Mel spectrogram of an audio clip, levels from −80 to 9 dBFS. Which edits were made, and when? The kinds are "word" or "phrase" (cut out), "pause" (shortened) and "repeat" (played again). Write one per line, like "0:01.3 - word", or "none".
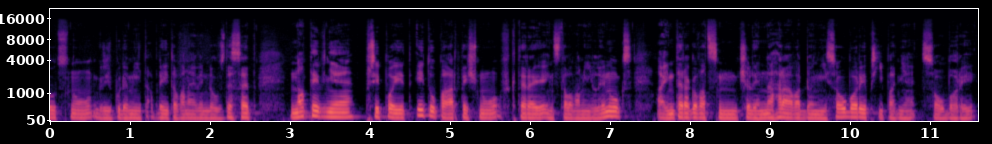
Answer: none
